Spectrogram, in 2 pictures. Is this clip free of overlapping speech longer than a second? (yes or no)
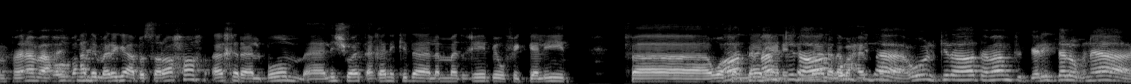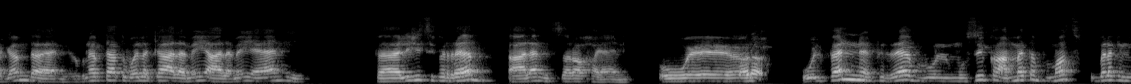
no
